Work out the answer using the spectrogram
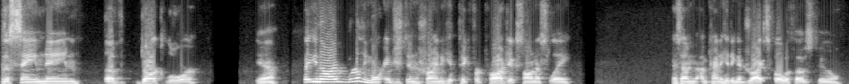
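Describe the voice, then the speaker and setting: On a stream's voice chat, a guest rambles casually and hesitantly about doing impressions, sounding self-conscious. His voice is mid-range and his pace moderate.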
